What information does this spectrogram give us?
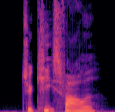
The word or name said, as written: turkisfarvet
